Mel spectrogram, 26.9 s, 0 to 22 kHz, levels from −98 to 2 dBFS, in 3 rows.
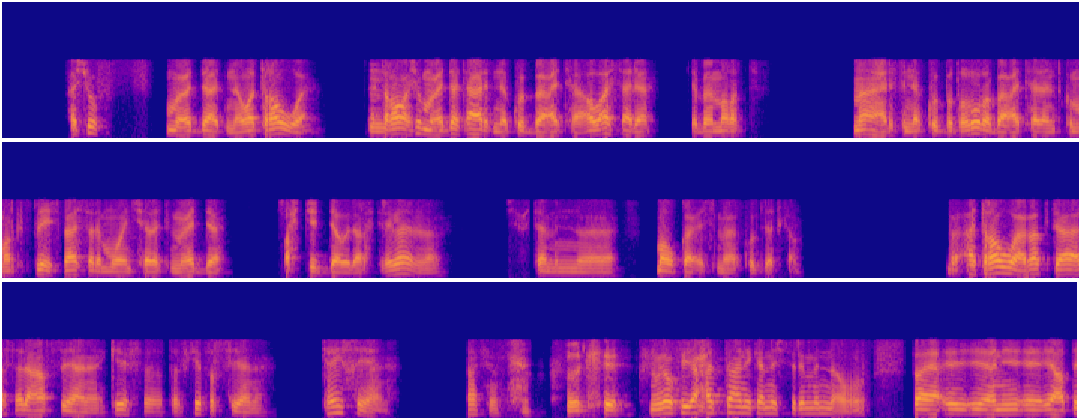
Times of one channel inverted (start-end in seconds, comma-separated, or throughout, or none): none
